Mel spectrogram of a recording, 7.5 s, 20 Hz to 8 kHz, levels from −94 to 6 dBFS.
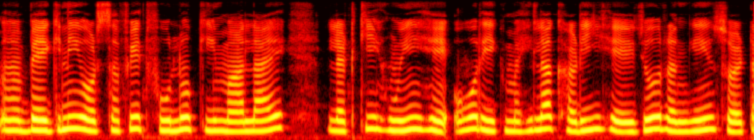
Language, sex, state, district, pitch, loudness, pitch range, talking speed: Hindi, female, Odisha, Khordha, 230 Hz, -16 LUFS, 215-250 Hz, 150 wpm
